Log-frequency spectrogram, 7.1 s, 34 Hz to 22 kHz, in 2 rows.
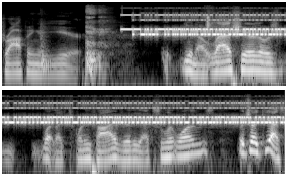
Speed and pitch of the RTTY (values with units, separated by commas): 75 baud, 850 Hz shift, 2250 Hz centre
